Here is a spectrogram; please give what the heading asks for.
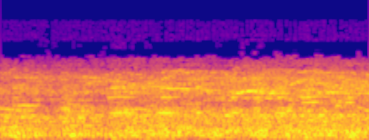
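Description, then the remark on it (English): A dense, steady murmur of many voices, an indistinct crowd bustling at a train station with no single speaker standing out, holding at an even level throughout. “We're coming into the station. Oh, Will, look at the crowd.”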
